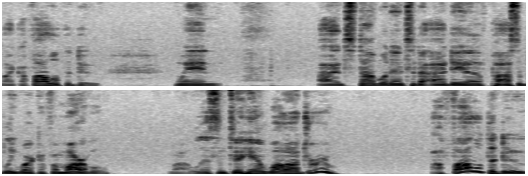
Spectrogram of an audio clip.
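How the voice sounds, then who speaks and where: A man with a medium pitch and a dark, mellow, somewhat breathy tone speaks at a moderate pace with lively intonation and long, frequent pauses. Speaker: comic book content creator and artist. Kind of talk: casual commentary monologue.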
